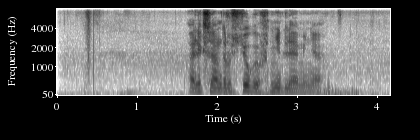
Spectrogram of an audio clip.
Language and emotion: Russian, neutral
